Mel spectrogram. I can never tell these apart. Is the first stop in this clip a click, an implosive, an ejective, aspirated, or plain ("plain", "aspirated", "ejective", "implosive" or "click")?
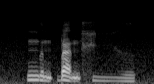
implosive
